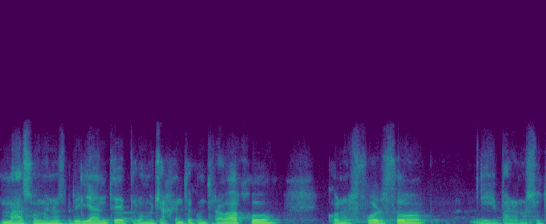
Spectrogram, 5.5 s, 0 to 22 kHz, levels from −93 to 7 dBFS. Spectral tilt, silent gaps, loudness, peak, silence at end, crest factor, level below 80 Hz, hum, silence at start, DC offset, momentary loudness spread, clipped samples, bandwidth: -8 dB/octave; none; -22 LUFS; -4 dBFS; 0 s; 16 dB; -46 dBFS; none; 0 s; under 0.1%; 11 LU; under 0.1%; 8.2 kHz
